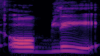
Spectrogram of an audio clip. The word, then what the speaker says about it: Obélix: Now, in French, it's Obli, X is silent.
